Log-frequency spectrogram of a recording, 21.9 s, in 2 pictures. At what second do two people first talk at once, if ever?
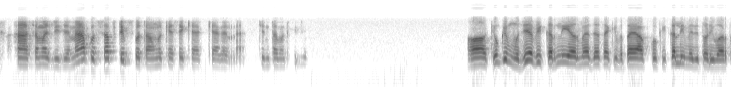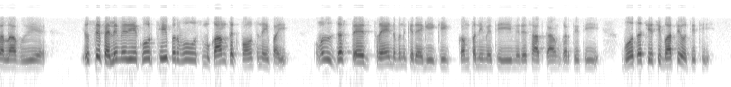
none

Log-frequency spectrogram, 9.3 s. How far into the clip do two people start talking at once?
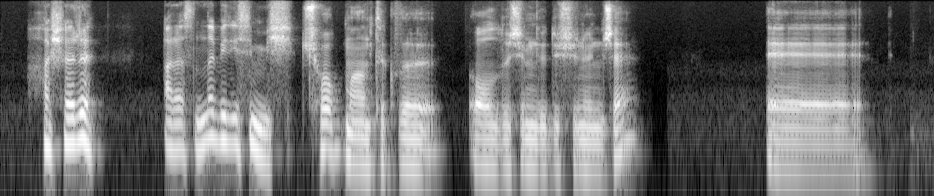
none

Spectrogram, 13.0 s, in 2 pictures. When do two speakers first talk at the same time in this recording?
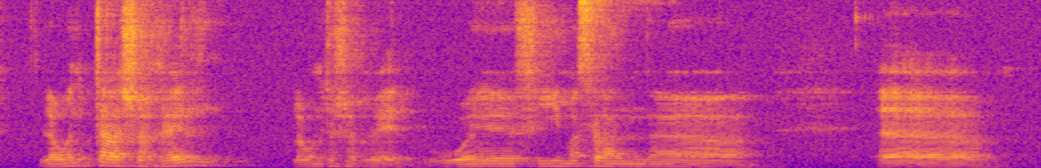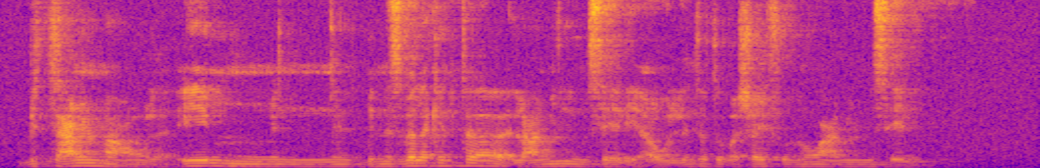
none

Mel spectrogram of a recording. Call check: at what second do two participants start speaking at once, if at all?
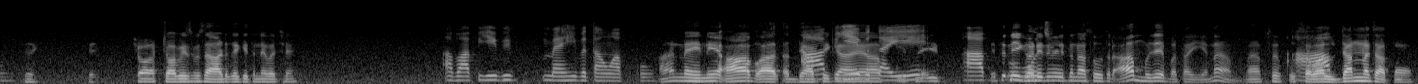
8 s

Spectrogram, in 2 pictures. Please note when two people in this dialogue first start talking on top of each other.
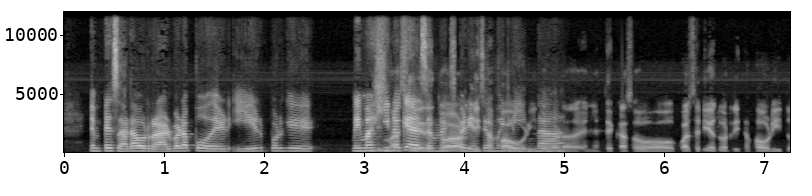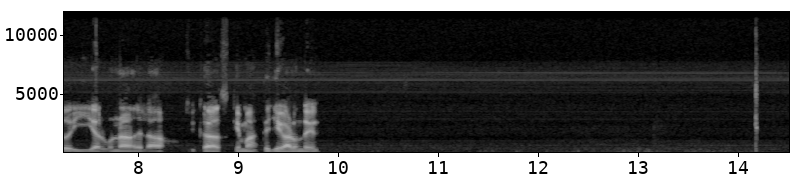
3 s

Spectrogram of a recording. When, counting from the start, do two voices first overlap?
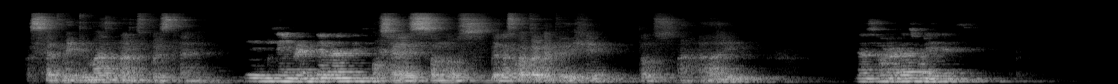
none

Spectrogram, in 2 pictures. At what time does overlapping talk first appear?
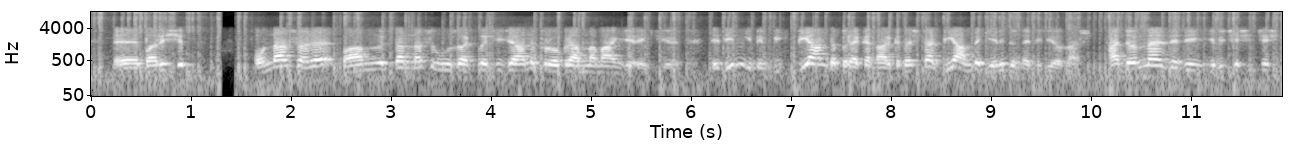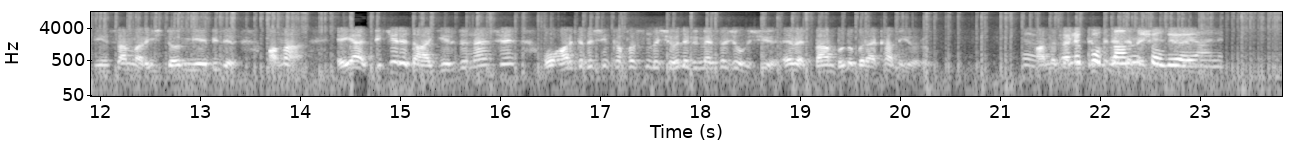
21 s

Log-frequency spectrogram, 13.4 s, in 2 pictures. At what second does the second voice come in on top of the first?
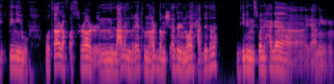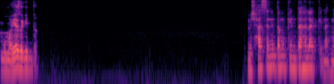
none

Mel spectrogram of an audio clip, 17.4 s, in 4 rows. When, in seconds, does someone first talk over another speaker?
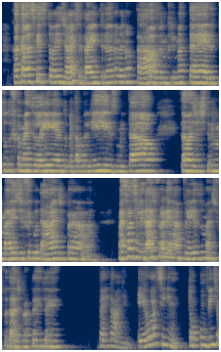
none

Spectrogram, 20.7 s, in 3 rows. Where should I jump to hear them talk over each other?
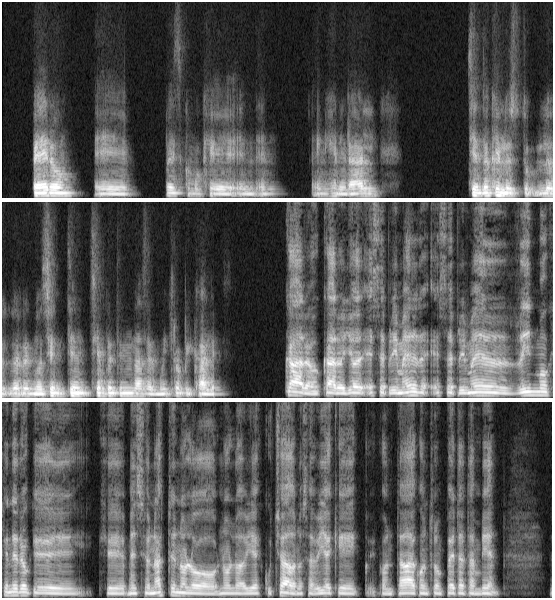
none

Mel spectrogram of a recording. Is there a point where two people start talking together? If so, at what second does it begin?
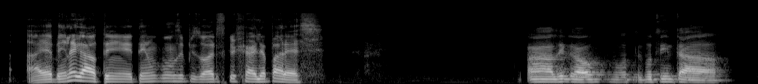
none

